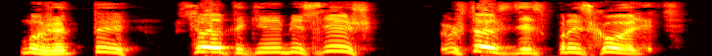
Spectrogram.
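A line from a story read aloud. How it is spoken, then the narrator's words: Strained wheeze. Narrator (Russian): вымученно прохрипел Братский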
